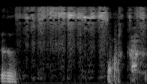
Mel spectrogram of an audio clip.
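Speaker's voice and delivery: mock whisper. Retelling how a favorite figure delivers a line, in a whisper. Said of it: "He just like whispers".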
